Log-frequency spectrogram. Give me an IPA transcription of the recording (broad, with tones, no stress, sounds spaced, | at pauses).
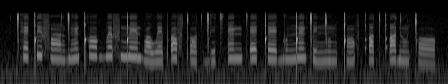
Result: ǀʰ ɛ˧ ǃ ɪ˦ f ɑ̃˧ ɡ͡ǀ ɛ̃˧ ǃʰ ɔ˦ ɡ b ɜ˦ f ŋ͡ǃ ɛ̃˦ b ɒ˨ w ɛ˨ pʼ ɒ˦ f tʼ ɔ˨ t ɡ͡ǀ ɪ˧ t͡sʼ ɛ̃˦ ŋ tʼ ɛ˦ ǃ ɛ˦ ɡ u˧ ŋ͡ǃ ɛ̃˦ ǀ ɪ˨ ŋ͡ǀ ũ˨ ŋ ǃ ɔ̃˨˦ f qʼ ɒ˧ t qʼ ʌ˦ d ũ˧ ǀ ɔ˨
